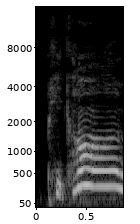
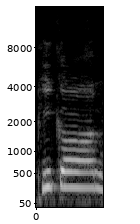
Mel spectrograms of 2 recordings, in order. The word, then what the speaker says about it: pecan: Pecan or pecan, whichever way you pronounce it.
